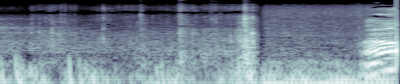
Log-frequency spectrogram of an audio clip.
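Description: A few faint clicks and knocks, then, about a second in, a steady low hum from the pickup cab's heater blower fan running with the engine off.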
